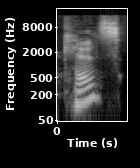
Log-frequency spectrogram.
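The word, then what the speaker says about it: Kelce: Spricht man ihn Kelsey oder Kels aus? Er schreibt sich nämlich K-E-L-C-E, -E, aber Kels sagt er selbst.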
